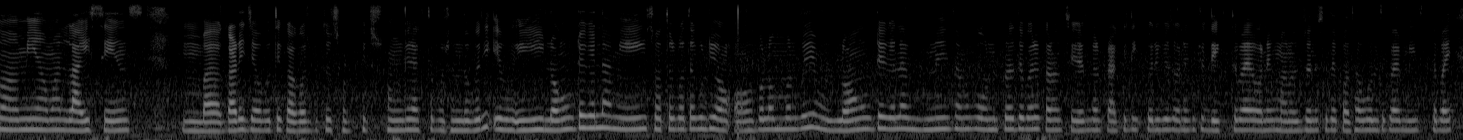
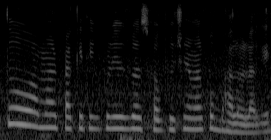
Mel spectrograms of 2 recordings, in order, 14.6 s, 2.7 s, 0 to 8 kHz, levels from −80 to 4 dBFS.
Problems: none marked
